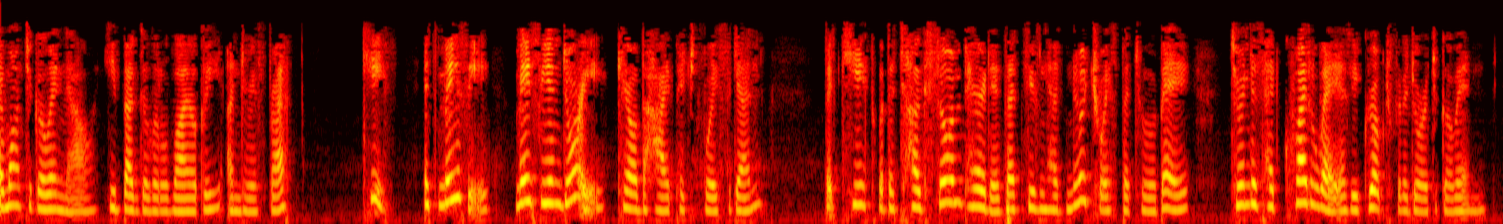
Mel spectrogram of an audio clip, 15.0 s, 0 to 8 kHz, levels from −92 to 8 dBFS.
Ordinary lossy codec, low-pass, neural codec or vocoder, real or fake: MP3, 24 kbps; 7.2 kHz; codec, 44.1 kHz, 7.8 kbps, DAC; fake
